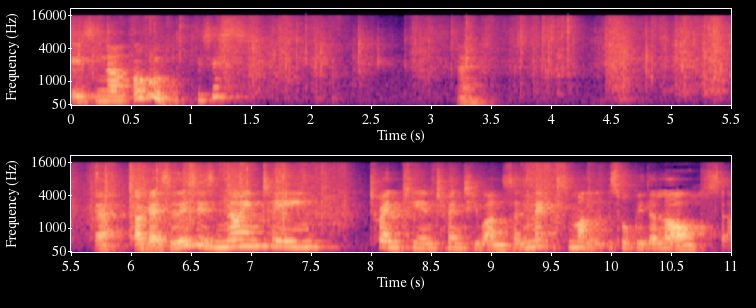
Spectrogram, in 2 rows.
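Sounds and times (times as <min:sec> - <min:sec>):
packaging crinkling and rustling: 0:00.0 - 0:10.2.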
